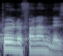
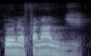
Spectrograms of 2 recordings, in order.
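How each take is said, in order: First: The name is said with a plain English d sound. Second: The name is said with a Portuguese-sounding d sound.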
